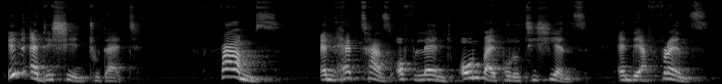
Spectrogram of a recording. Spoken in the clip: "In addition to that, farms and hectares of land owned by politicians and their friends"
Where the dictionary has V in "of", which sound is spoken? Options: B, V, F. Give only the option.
F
